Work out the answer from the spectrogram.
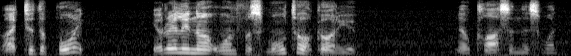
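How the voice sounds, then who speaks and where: A man's voice: mid-range voice, pushed and bright, husky, exaggerated voice, low-quality recording. A man voicing a smug, mocking villain with theatrical, condescending delivery in an audio roleplay. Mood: smug, taunting. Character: smug, mocking male villain crime broker.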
